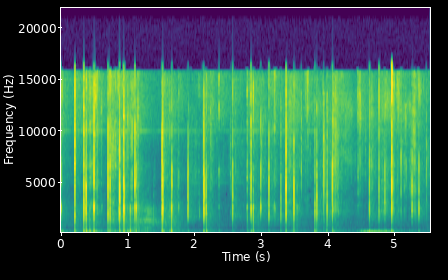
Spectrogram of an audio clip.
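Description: Long nails tap a solid, segmented dark chocolate bar held close to the mic. A quick, irregular run of sharp, dry clicks follows, each with a deep close-up thump and a bright tick that dies almost instantly. A denser, louder flurry comes near the end.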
